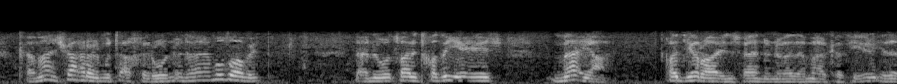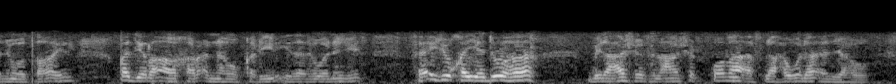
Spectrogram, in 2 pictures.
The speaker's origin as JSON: {"language": "Arabic", "country": "Syria", "said": "والله يمكن فقيه مثل كان عندنا في الشام"}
